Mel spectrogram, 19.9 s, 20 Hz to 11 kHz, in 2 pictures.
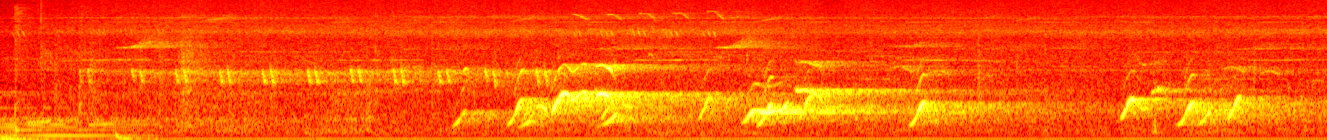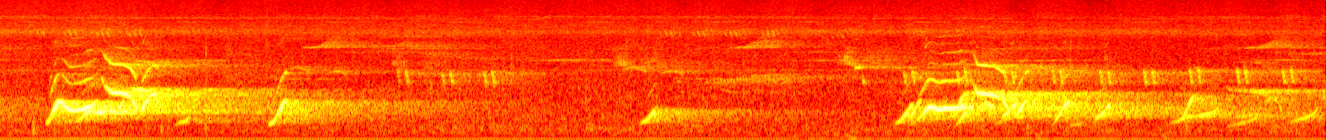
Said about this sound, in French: En revanche, nous vous invitons à écouter 30 secondes de cris de gibbon.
